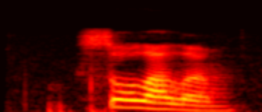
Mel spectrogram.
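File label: "солалӧм", Komi-Zyrian, female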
